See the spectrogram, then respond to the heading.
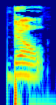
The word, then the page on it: don't: American English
